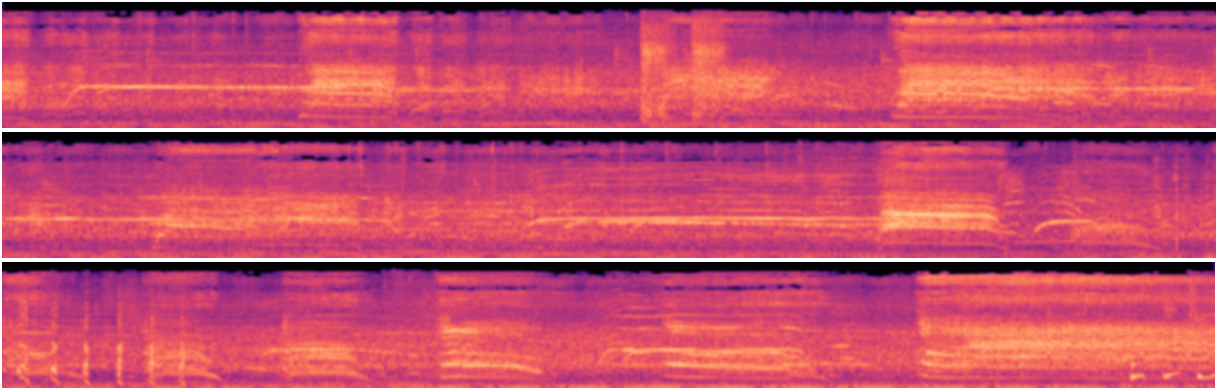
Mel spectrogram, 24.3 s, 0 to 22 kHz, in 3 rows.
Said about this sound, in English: A clip of Michael Irvin just yelling for 30 seconds. That's just Michael Irvin now.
